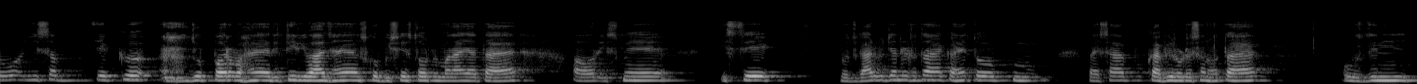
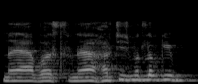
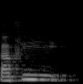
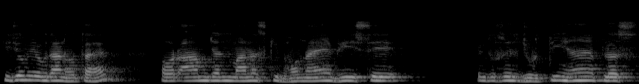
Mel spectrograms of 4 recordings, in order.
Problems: background sounds at intervals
